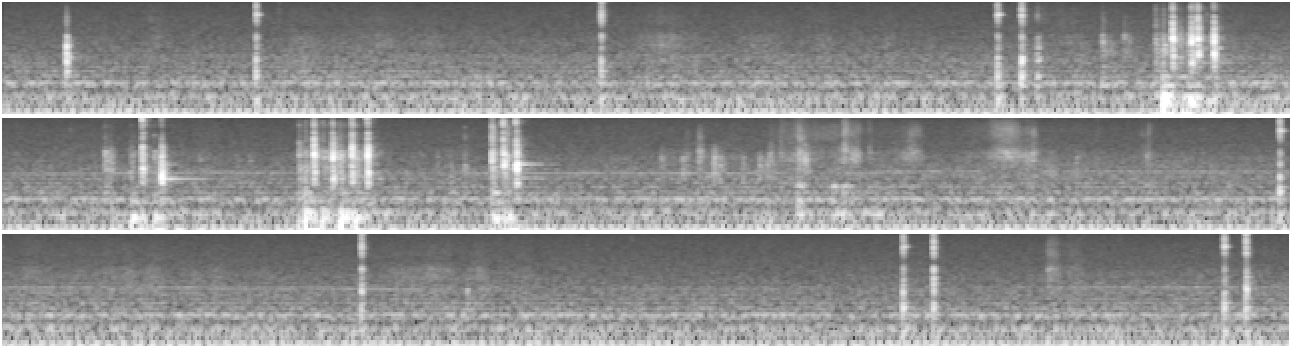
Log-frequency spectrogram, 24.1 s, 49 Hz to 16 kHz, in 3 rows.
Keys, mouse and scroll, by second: 1.6-3.8 drag, 6.2 click, 7.2-10.7 typing, 11.1 Return, 16.0-18.4 drag, 21.7 click, 23.7 click.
